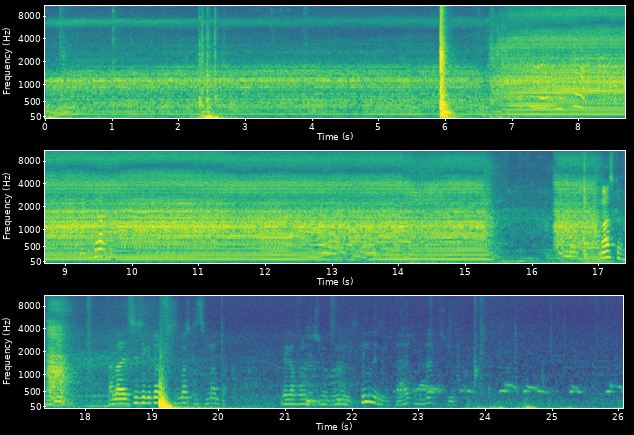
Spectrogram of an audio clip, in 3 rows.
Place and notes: Επαρ.Οδ. Φιλώτας - Άρνισσα, Αντίγονος 530 70, Ελλάδα - House renovation and local sailor
Record by: Alexandros Hadjitimotheou
Περιφέρεια Δυτικής Μακεδονίας, Αποκεντρωμένη Διοίκηση Ηπείρου - Δυτικής Μακεδονίας, Ελλάς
